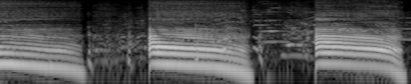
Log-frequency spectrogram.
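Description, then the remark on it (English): A person imitates a tortoise's mating noise: three loud, drawn-out vocal moans, each sliding downward in pitch, separated by short breathy pauses. “I was stunned by that tortoise noise.”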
